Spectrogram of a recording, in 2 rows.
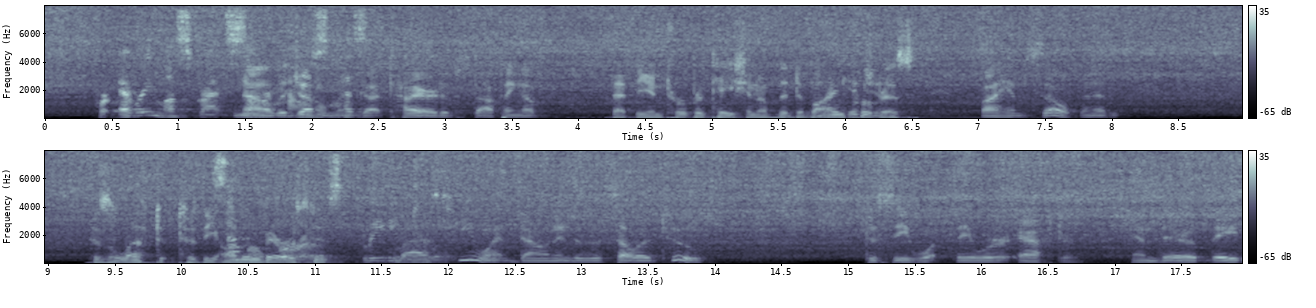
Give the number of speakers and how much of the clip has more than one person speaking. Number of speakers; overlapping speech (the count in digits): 3, about 19%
